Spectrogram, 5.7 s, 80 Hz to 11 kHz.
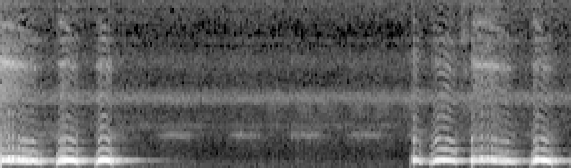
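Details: Cooing of a spotted dove, 'kuk 2' style, played to train other doves. A phrase ends with two rounded coos; after a pause, a fresh phrase starts with a short note, a long wavering coo and clipped hoots.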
